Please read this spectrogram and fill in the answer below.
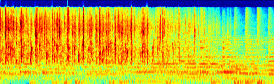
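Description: Audience applauding, a dense patter of many hands clapping that thins out about three seconds in, over closing music that carries on throughout.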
